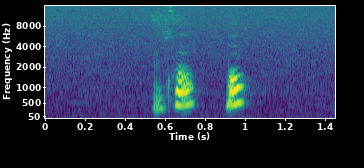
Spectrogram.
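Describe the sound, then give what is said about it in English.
A rooster lets out a quick run of harsh squawks, two clipped calls close together and then a third, loud against an otherwise quiet background. “Suddenly, he gave a great squawk and rolled over.”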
